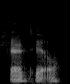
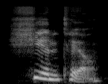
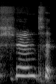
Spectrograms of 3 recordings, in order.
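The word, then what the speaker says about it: Chantell: But uh my Mississippi family, they call me Shintel. I'm like, it's not Shantel. Shantel. I'm like, listen, how do you get Shintel from a C H A N T E L L.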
